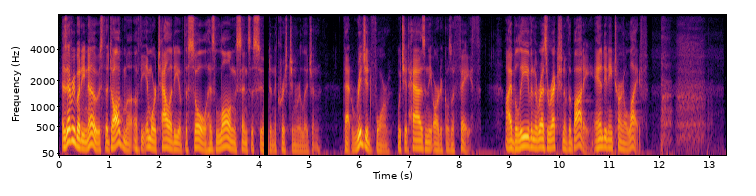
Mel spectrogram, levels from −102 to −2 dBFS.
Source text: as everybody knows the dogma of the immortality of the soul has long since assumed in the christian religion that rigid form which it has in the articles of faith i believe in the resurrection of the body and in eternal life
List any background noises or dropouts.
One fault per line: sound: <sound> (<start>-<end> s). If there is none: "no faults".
sound: dropout (4.1-4.2 s)
sound: breath (12.0-13.1 s)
